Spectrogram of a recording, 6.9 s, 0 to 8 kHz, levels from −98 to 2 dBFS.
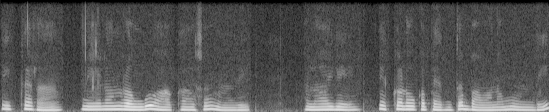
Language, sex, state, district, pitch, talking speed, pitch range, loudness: Telugu, female, Andhra Pradesh, Krishna, 205 Hz, 80 wpm, 190-225 Hz, -16 LUFS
